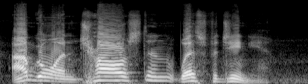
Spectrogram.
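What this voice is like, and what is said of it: Poor put-on West Virginia accent. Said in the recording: “That was a terrible West Virginia accent ... It was horrible.”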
